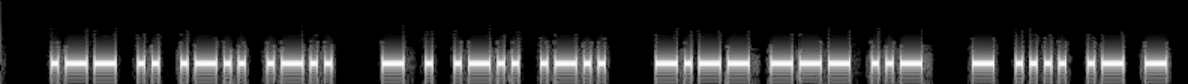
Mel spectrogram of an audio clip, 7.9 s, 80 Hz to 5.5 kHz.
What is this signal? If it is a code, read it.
Morse code, heard as a keyed tone, about 25 wpm, 600 Hz. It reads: WILL TELL YOU THAT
